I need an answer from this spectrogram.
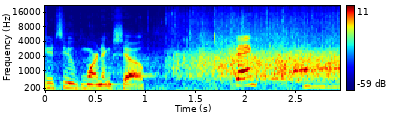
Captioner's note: cheers and Applause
